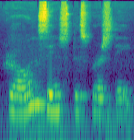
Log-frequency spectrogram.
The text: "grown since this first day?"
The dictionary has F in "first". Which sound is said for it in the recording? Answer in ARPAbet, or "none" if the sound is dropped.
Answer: P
